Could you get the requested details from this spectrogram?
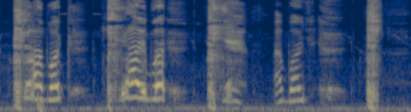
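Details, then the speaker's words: Baby sneezing: several brief sharp sneeze bursts, each followed by small high-pitched baby vocal sounds; ordinary infant sneezes. "baby is a dramatic sneezer check oh he caught it bless you"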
